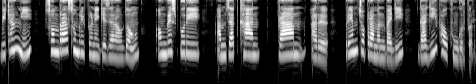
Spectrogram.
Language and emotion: Bodo, neutral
